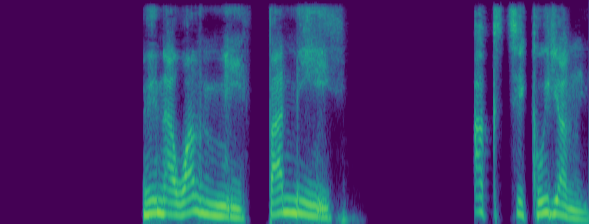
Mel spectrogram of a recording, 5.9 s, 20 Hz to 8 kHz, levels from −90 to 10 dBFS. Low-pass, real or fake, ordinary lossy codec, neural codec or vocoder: 7.2 kHz; fake; Opus, 64 kbps; codec, 16 kHz, 1.1 kbps, Voila-Tokenizer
